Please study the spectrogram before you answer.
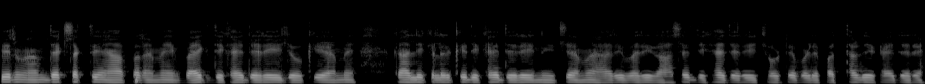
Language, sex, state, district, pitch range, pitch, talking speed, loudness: Hindi, male, Uttar Pradesh, Muzaffarnagar, 100-105 Hz, 105 Hz, 245 wpm, -35 LUFS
